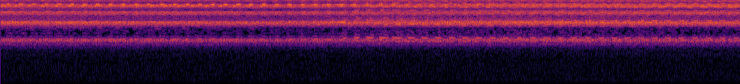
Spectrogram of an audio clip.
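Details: Higurashi cicadas singing together in a dense chorus, a continuous metallic high-pitched shimmer with faint wavering pulses and a constant level, with nothing else audible.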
